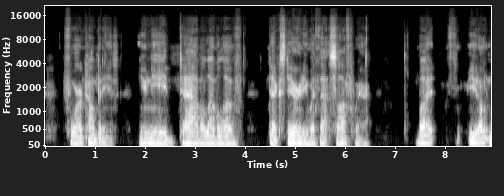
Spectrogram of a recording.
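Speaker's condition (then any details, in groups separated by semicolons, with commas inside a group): ALS; expects to lose voice very soon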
